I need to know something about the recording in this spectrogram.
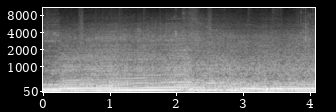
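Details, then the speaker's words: Freshly built 4G63T turbo in a mid-engine Eclipse on its second first drive during break-in, boost around 1 psi: strong, smooth drone pulling evenly under acceleration with no flutter, and a jet-like spool. Normal turbo spool. "sound of the turbo spooling is sick yeah i mean we're getting to like one psi and it sounds like there's a jet about to take off behind us"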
